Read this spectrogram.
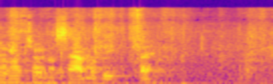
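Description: Shoes scuff on a concrete floor.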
